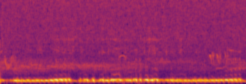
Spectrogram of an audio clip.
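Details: Black grouse in Lithuania giving a continuous low bubbling, rolling coo, a steady stream of rapid pulsed notes that rise and fall slightly, with faint higher twittering in the background.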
